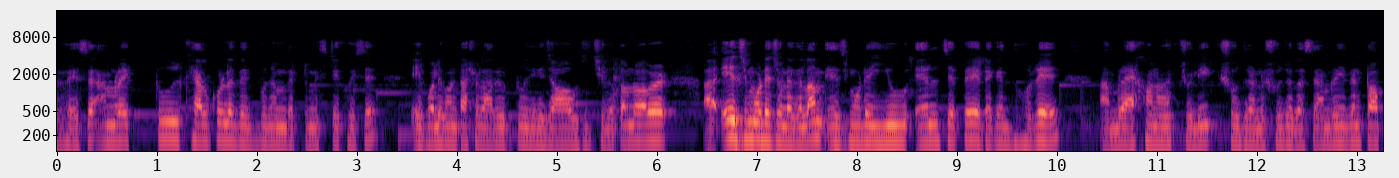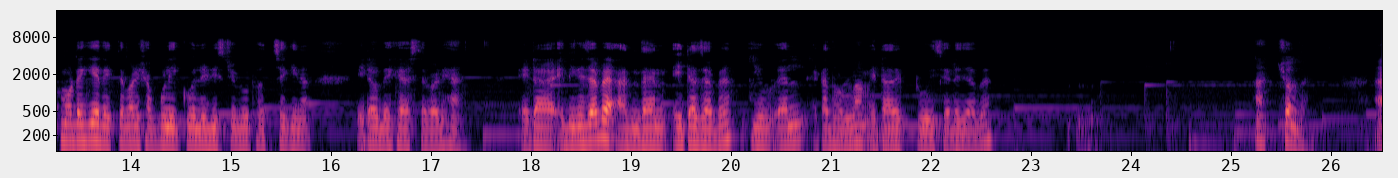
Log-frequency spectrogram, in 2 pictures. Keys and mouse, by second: 1.8 alt+click, 6.4 click, 8.0-8.7 typing, 10.3-11.1 typing, 10.5 click, 11.6 click, 13.1 middle click, 13.8 middle click, 16.8 click, 17.9 click, 19.5-20.5 typing, 20.4 click, 21.8 e, 23.0 click, 25.2 middle click, 26.0 middle click, 26.0 click.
